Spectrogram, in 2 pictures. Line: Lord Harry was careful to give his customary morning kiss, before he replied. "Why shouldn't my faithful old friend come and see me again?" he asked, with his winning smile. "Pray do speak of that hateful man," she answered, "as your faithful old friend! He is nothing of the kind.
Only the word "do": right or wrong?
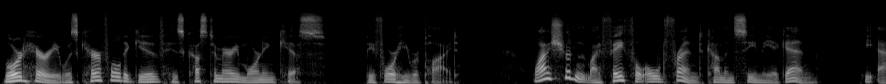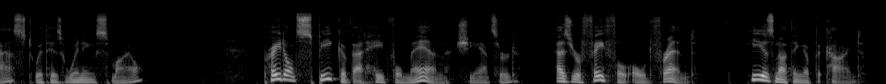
wrong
